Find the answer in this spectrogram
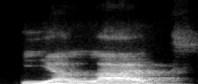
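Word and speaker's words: יָלַד: Número 8. Yud com o Kamitz fica Iá. L com a Lá. E aqui é o nosso Dalet. Yalad. Yalad é a ideia de trazer a luz, iluminar. Yalad.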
